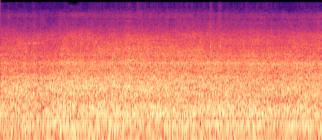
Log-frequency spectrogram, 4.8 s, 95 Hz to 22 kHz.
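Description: A continuous, even rumble of a moving metro train in the video game Metro Simulator 20, steady and unbroken throughout with no voices.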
